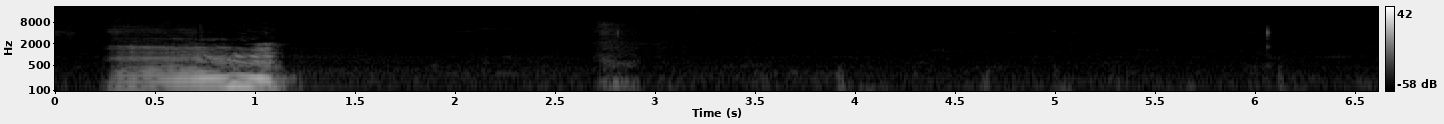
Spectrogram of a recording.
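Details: Holstein cow on a dairy farm: one short, loud, deep moo lasting under a second and rising at the end, then quiet with a faint thud and a few soft clicks.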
